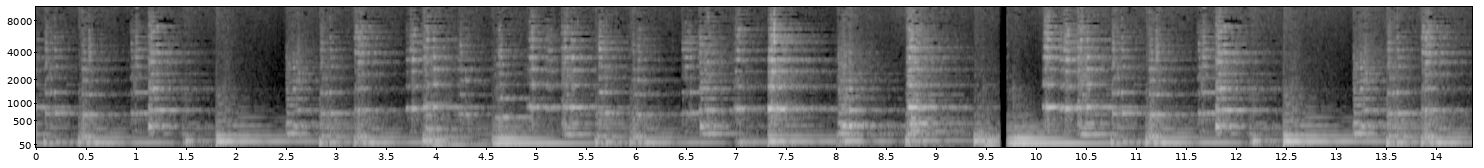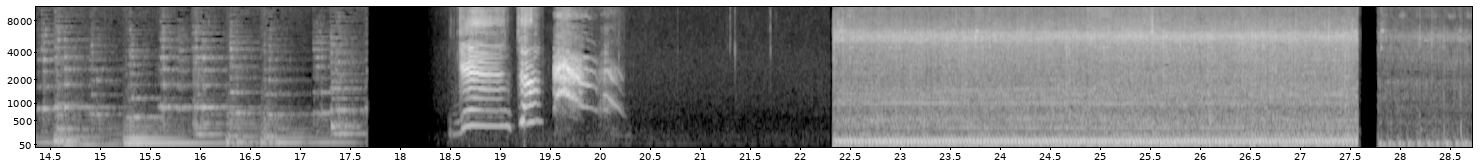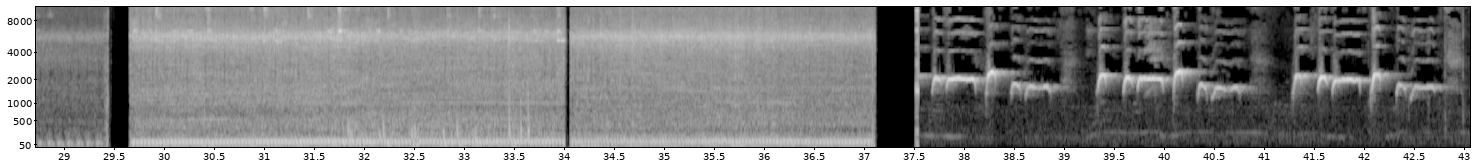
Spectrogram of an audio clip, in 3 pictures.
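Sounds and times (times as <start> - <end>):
low-pitched engine running: 22.4 - 37.1
cockatiel whistling: 37.5 - 43.0.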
